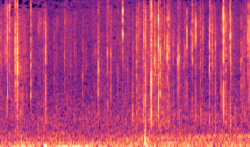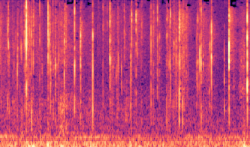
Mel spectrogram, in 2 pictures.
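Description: Long nails scratch across a flat, colourful, hollow woven straw-like clutch purse, producing a steady stream of dry crinkling, crackling scrapes. The sharp, bright ticks rise over a low rumbling bed and die away almost instantly.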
